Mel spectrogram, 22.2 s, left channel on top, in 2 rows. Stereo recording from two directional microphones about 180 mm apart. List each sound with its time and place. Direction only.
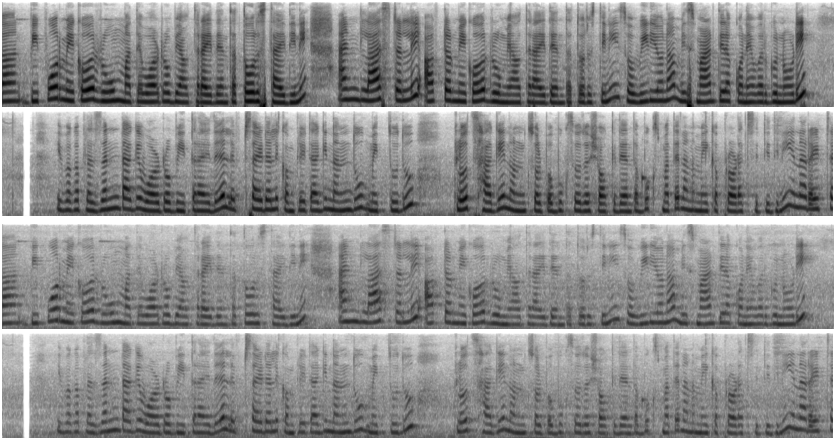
0.0 s a woman's voice: 50° left (ahead or behind)
11.8 s a woman's voice: 40° left (ahead or behind)
17.2 s a woman's voice: 45° left (ahead or behind)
